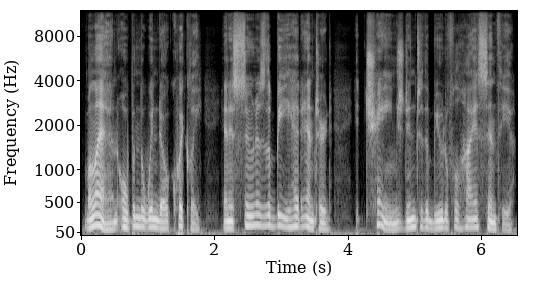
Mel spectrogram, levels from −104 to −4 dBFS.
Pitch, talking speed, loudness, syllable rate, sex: 115 Hz, 175 wpm, -22 LUFS, 5.5 syllables/s, male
